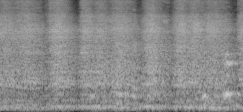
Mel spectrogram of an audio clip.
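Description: A large group of kazoos buzzing together in a dense, raspy drone, holding a low note at a steady level.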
